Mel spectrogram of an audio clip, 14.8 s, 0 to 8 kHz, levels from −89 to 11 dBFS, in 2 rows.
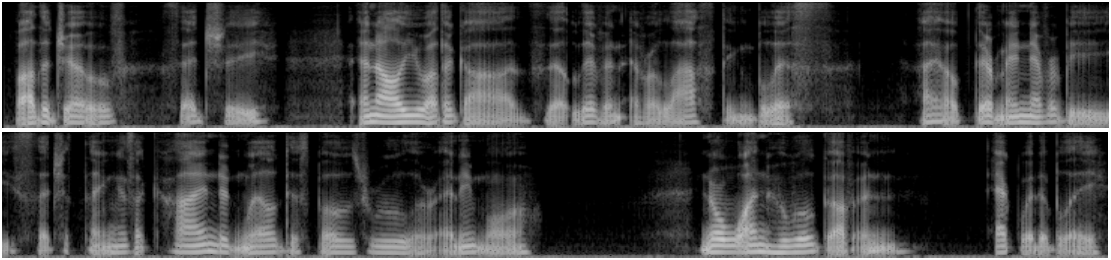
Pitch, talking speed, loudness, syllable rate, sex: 150 Hz, 155 wpm, -21 LUFS, 4.9 syllables/s, female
